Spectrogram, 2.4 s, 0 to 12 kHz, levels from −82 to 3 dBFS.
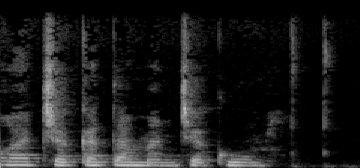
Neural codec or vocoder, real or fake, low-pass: none; real; 10.8 kHz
